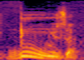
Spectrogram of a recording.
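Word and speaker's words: deux: dues not doors please Do's Do's let me how you say Do's a lot of students Make Mistakes by saying does it's not done it's do Do's Do's okay dudes I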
